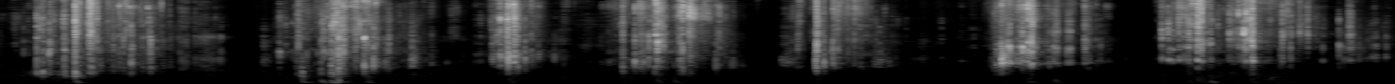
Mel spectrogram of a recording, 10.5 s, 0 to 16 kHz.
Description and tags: Wet Crunching 3
Wet crunching sounds of a bell pepper. Could be used for a zombie eating brains, or maybe some fast growing vines in a cave. Or perhaps stepping on some wet earth. Slightly echo room. Endless opportunities.
Recorded on a Blue Yeti Microphone. Background noise removal.
apple, bell, bite, chew, crunch, eat, grow, interior, munch, pepper, vines, wet, zombie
